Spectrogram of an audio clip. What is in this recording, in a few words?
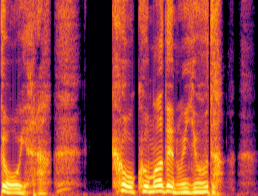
jakigan down, voice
